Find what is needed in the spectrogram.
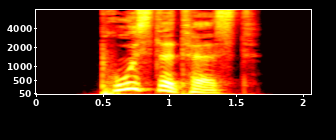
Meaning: inflection of prusten: 1. second-person singular preterite 2. second-person singular subjunctive II
- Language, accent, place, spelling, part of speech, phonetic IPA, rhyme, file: German, Germany, Berlin, prustetest, verb, [ˈpʁuːstətəst], -uːstətəst, De-prustetest.ogg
